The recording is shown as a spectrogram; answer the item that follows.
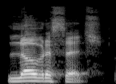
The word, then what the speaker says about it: Lovrecich: Lovrecich.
